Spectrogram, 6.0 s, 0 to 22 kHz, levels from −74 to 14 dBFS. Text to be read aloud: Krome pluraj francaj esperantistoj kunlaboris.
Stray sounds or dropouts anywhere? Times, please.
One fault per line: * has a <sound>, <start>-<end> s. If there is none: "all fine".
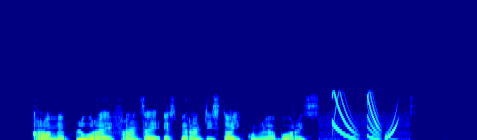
* has a chirp, 4.1-5.0 s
